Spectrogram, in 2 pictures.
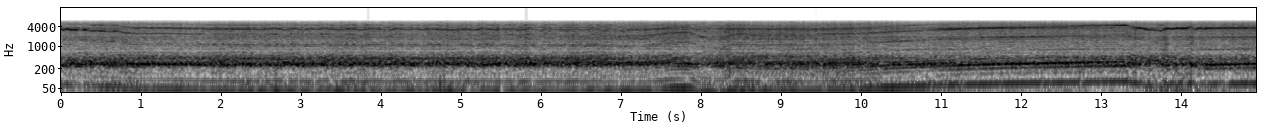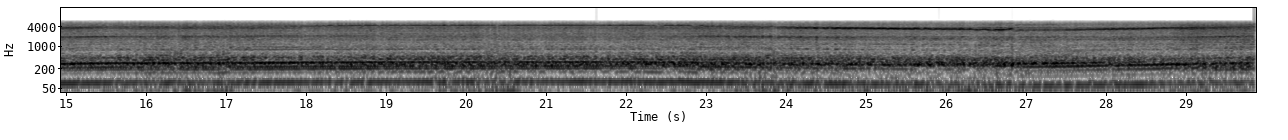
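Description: Kawasaki ZX-10R's inline-four engine running at low road speed, its pitch rising and falling with the throttle. It drops off about eight seconds in, climbs again from about ten seconds, and dips and rises once more near the end.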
